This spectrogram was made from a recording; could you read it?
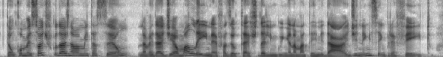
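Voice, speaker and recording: A woman's voice: medium pitch, fast talker. A woman with a Brazilian Portuguese accent answering in a podcast interview as a clinician guest, explaining things conversationally with illustrative examples. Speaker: guest, pediatric dental clinician.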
